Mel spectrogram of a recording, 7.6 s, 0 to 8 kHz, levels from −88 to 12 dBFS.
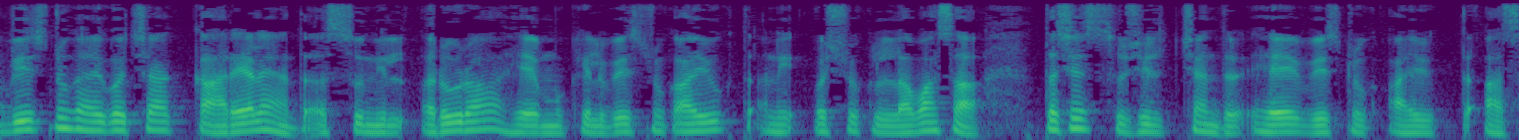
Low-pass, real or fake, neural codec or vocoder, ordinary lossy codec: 7.2 kHz; real; none; none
